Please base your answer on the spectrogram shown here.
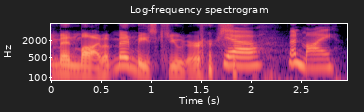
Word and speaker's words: Minmi: I've always pronounced it Minmi, but apparently it's Minmi.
